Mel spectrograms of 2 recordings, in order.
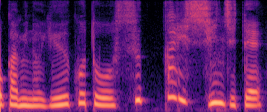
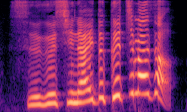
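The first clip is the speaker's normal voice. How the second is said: fast, louder menacing wolf threat; wolf bellowing; 4 dB louder, faster than usual. Acted. Wolf threatens the miller to hurry, angry shout. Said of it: "と怒鳴りました".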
